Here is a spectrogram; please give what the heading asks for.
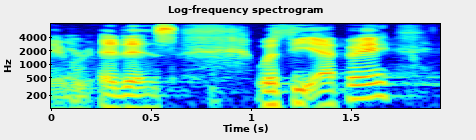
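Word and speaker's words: épée: The next one, we call it the epee. That's right. The epee? How do you spell that?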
